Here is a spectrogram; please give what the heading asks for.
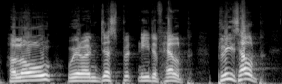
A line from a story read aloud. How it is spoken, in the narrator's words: shouted Melos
